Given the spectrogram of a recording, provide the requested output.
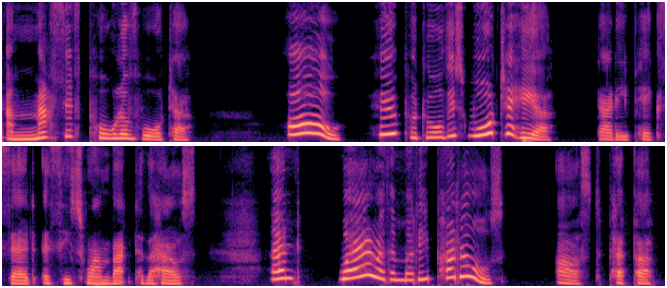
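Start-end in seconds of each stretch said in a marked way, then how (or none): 2.9-5.5 high, loud, surprised question; startled outburst. A narrator's reading. Daddy Pig lands in a pool of water, startled. 9.3-11.7 put-on high, loud child's question; Peppa. A narrator's reading. Peppa finds her puddles under water, high and insistent.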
